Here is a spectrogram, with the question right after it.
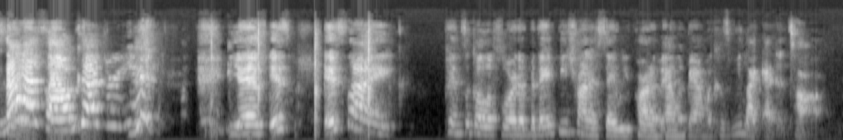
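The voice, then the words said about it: Light Southern US accent. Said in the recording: “You have an accent. ... Is it a Southern accent? ... A little bit. It's all a little country. ... It's not like heavy, but you, the certain words you say, I'm like, ooh, I hear the accent.”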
